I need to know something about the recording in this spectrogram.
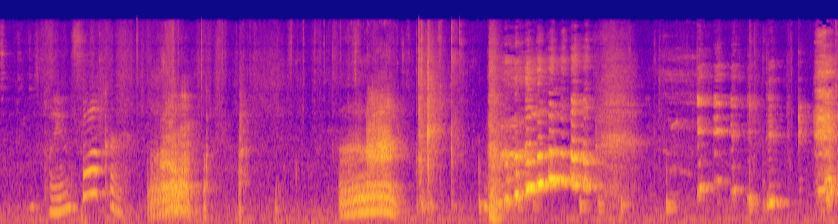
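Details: Lil Mac, a two-month-old Scottish Terrier puppy, playing indoors with a tennis ball for the first time: short growly yips and one rising-then-falling whiny cry, mixed with people talking nearby.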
